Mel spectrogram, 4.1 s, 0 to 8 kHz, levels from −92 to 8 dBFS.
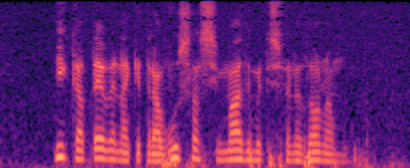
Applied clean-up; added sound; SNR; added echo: none; none; none; none.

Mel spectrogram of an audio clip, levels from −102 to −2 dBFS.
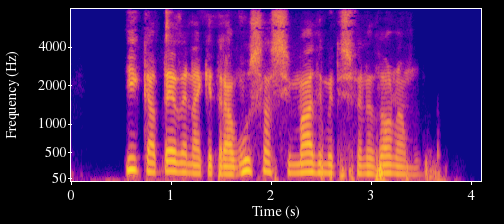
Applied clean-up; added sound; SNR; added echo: neural mask model Resemble Enhance denoiser.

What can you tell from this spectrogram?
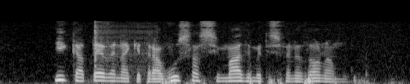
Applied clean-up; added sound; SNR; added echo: none; Fire; 17 dB; none.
